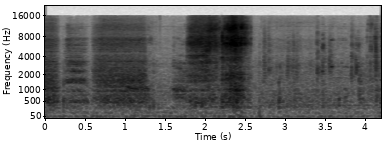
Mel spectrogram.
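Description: Thick Ottogi Odongtong-myeon ramen noodles slurped up in three sucking pulls over the first two and a half seconds, the last the loudest, then quieter.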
